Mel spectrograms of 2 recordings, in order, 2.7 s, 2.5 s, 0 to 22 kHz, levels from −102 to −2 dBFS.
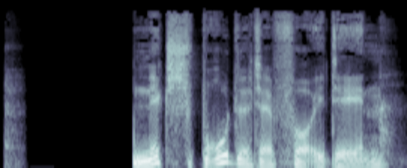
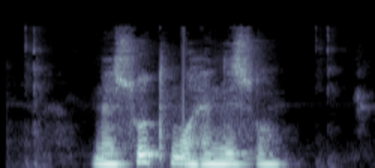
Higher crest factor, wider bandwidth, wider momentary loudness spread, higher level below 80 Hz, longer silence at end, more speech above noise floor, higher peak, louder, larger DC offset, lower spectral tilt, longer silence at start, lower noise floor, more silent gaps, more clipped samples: about the same, 16 dB vs 16 dB; first, 16.5 kHz vs 9.4 kHz; second, 6 LU vs 9 LU; first, -38 dBFS vs -54 dBFS; second, 0.15 s vs 0.6 s; first, over 73 dB vs 45 dB; first, -2 dBFS vs -8 dBFS; first, -17 LUFS vs -22 LUFS; neither; second, -5 dB/octave vs -8 dB/octave; second, 0.05 s vs 0.6 s; first, under -90 dBFS vs -66 dBFS; first, 0.35-0.88 s vs none; neither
